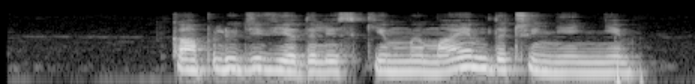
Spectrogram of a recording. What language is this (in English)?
Belarusian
